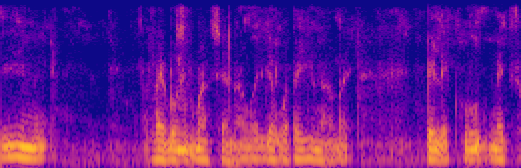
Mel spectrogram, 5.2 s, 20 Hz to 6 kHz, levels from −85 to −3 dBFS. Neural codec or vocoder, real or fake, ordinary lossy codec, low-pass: codec, 16 kHz, 8 kbps, FunCodec, trained on LibriTTS, 25 frames a second; fake; Opus, 24 kbps; 5.4 kHz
